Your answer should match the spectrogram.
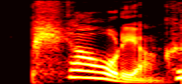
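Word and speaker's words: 漂亮: 입술이 탁 튕겨 줘야 돼요. – 표. – 표량. – 표량. – 그렇죠. 이 지금 그거 기억해야 돼요. 타이 표량라.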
